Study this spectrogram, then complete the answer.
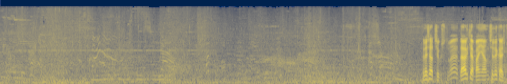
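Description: Magic attacks whoosh and crackle in a game battle.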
